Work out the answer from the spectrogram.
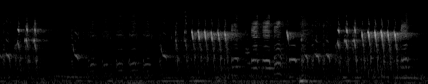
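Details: Loud song of a pet society finch (Lonchura striata domestica): a sharp note, soft lower twitters, then two long runs of fast, high, buzzing pulses that rise in volume toward the end.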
